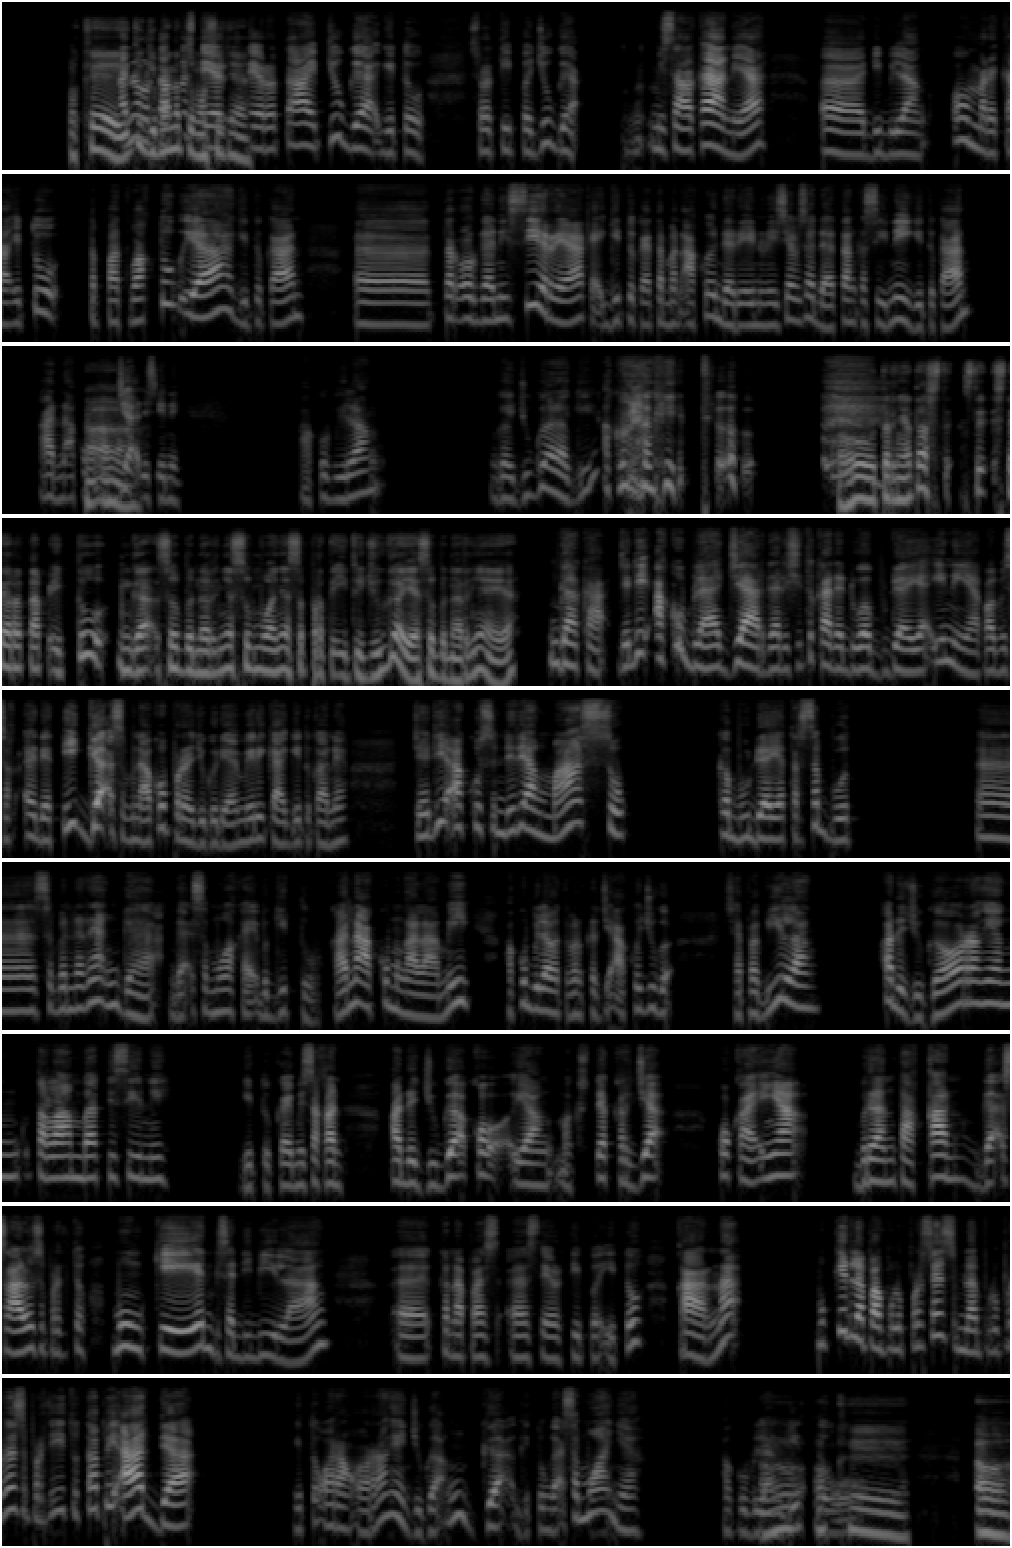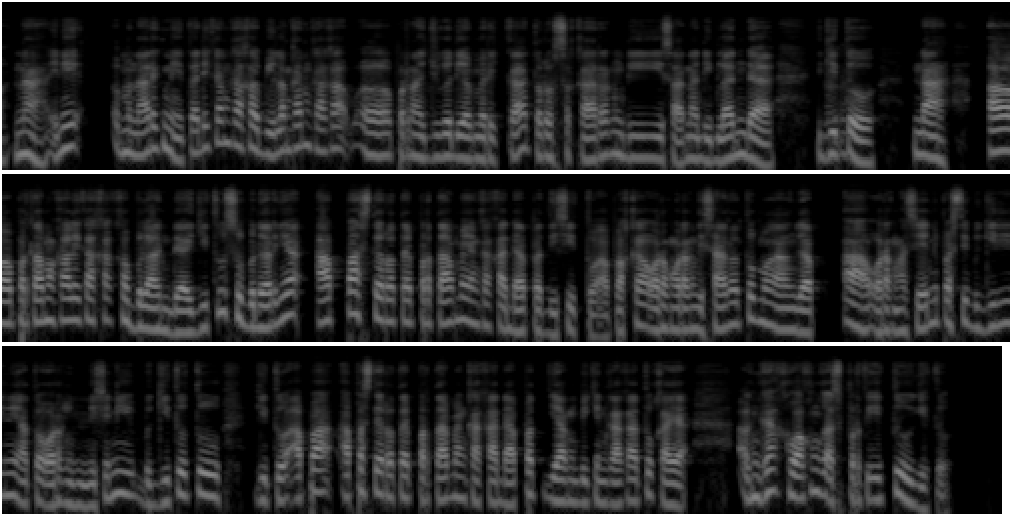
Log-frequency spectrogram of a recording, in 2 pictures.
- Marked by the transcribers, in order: "stereotipe" said as "srotipe"; tapping; laughing while speaking: "aku bilang gitu"
- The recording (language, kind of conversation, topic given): Indonesian, podcast, Pernahkah kamu mengalami stereotip budaya, dan bagaimana kamu meresponsnya?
